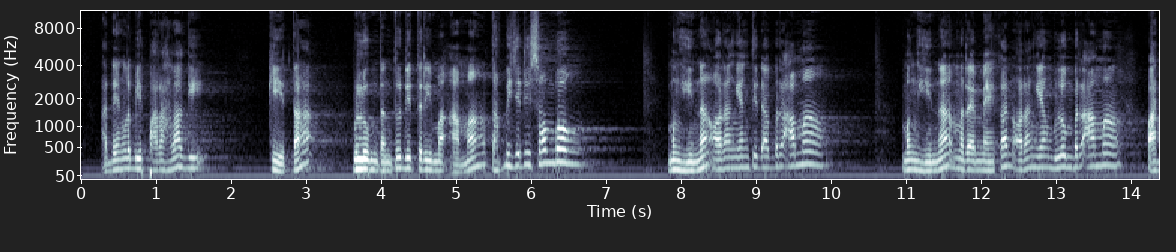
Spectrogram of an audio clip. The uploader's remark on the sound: live dari Masjid Daarut Tauhiid Bandung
